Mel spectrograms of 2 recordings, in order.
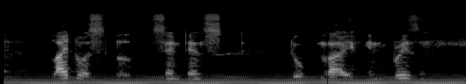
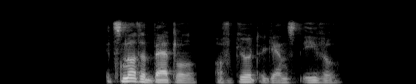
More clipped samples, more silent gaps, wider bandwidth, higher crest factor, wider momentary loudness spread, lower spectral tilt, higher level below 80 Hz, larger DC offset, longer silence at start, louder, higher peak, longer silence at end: neither; neither; first, 11.5 kHz vs 8.2 kHz; about the same, 24 dB vs 22 dB; first, 20 LU vs 16 LU; second, -3.5 dB/octave vs -5 dB/octave; first, -48 dBFS vs -58 dBFS; neither; second, 0.05 s vs 1.05 s; second, -35 LUFS vs -23 LUFS; second, -12 dBFS vs -4 dBFS; second, 0 s vs 0.8 s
